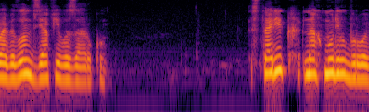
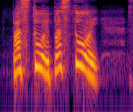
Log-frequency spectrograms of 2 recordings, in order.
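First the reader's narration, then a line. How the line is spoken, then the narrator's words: Sudden shout. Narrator (Russian): закричал вдруг Максим Максимыч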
